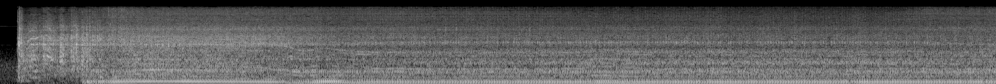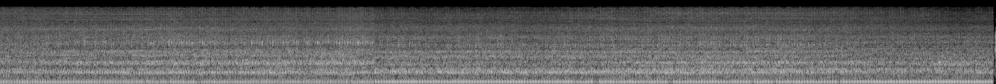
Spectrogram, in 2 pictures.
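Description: A VW Golf Mk4 1.8T (AUM) turbocharged four-cylinder engine starting. It fires at once, the revs flare up and drop back, and it settles into a steady idle whose note shifts slightly about fourteen seconds in. One outlet of the newly fitted catch-can T-piece is still unplugged, an open vacuum leak that the owner later blames for an uneven idle.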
